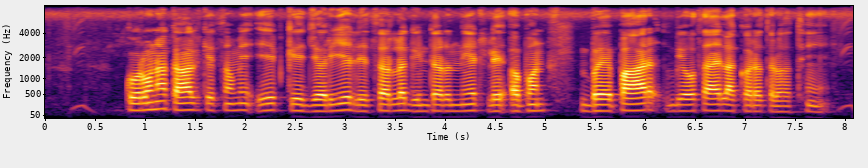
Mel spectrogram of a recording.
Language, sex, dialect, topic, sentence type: Chhattisgarhi, male, Northern/Bhandar, banking, statement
